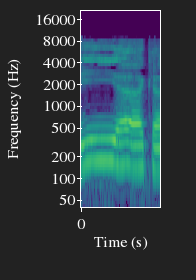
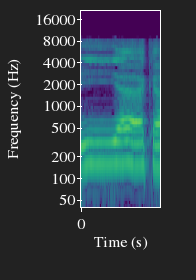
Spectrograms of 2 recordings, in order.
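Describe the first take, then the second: Both takes have the same delivery.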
